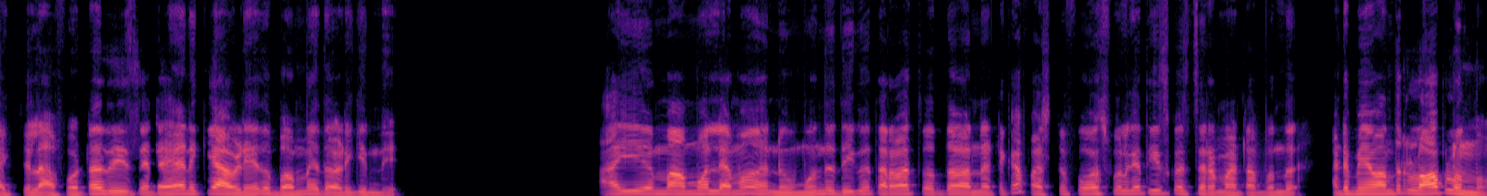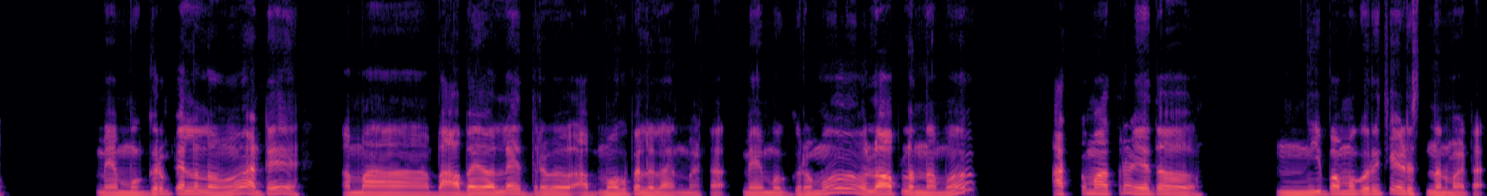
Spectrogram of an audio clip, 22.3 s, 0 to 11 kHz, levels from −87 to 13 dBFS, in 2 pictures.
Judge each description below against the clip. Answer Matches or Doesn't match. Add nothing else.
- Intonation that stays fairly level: Doesn't match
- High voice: Doesn't match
